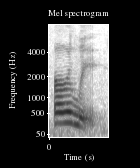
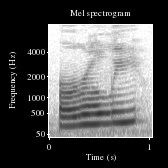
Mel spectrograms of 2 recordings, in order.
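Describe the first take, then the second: First: The sounds run together with no extra vowel. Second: An extra uh sound is added in the middle. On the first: The speaker calls it right. "put it together" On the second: The speaker calls it wrong. "I often hear English learners say early, early, but that uh in the middle isn't natural"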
